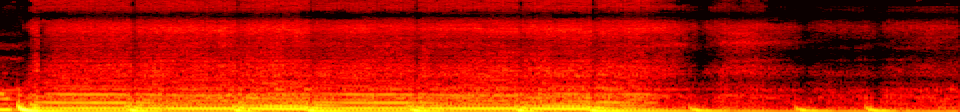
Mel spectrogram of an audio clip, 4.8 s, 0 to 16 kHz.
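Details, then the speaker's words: Fleetwood 6100 budget subwoofer on a sound check: deep bass thumps about twice a second, smeared and puffy with air chuffing, from heavy port noise, and it is not very loud. "time for a quick sound check I don't know if you can hear that but there's a lot of Port noise"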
